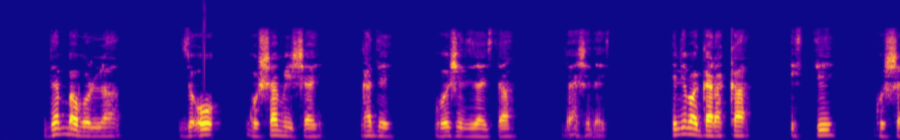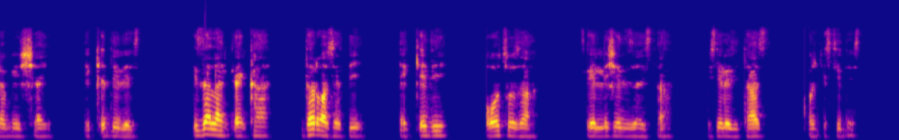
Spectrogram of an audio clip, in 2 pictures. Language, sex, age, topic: Gamo, male, 25-35, agriculture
